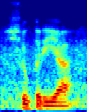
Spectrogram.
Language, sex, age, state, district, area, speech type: Urdu, male, 30-45, Uttar Pradesh, Muzaffarnagar, rural, spontaneous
